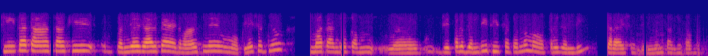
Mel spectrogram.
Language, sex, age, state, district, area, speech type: Sindhi, female, 45-60, Delhi, South Delhi, urban, conversation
